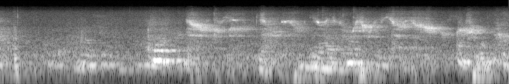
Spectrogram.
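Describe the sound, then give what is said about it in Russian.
A person whistles and trills in imitation of birdsong, a run of rising and falling chirps and warbles, fairly soft, with no other talk over it. “Есть еще такое искусство, называется искусство петь э, голосом птиц.”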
